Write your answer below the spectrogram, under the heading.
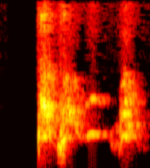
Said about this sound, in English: And the mailman must be there, huh? Hear the dogs in the background.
